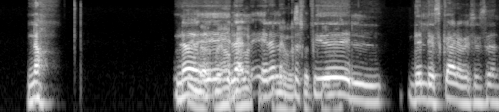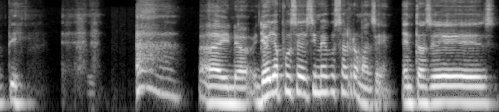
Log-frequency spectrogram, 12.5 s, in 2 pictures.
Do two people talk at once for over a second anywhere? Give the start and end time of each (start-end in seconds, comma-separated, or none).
2.3-4.4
